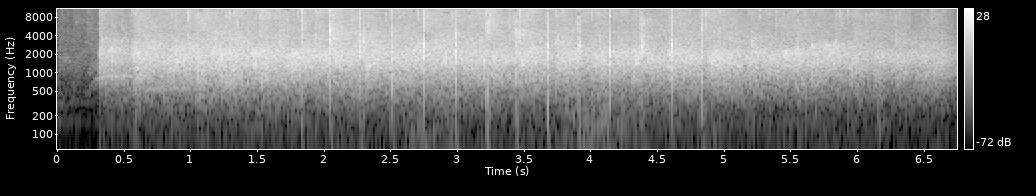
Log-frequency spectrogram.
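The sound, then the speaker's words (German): An audience at an anniversary weekend event breaks into sustained applause, a dense wash of many hands clapping that starts abruptly and holds steady at a fairly loud level for several seconds. “Ich denke, das hat auf jeden Fall noch mal einen extra Applaus verdient.”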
